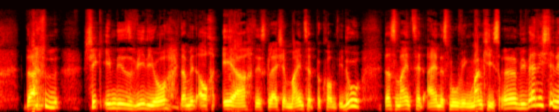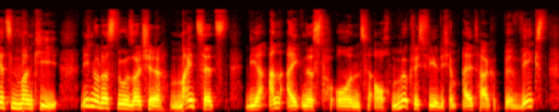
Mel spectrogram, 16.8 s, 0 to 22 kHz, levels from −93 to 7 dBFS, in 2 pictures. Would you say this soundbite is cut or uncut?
cut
